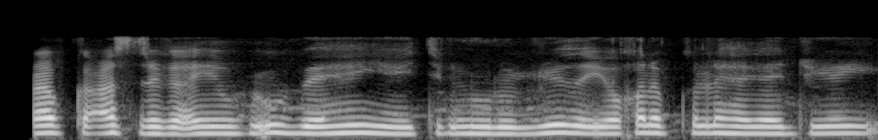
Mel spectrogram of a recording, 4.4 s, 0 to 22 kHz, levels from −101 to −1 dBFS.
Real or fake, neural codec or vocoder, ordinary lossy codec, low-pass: real; none; none; 7.2 kHz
